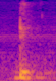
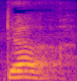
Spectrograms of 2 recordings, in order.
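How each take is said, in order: First: The consonant is a short, voiced burst alone. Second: The consonant is followed by an added vowel sound. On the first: The speaker calls it right. "We want d" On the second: The speaker calls it wrong. "It's not duh. That's a syllable"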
